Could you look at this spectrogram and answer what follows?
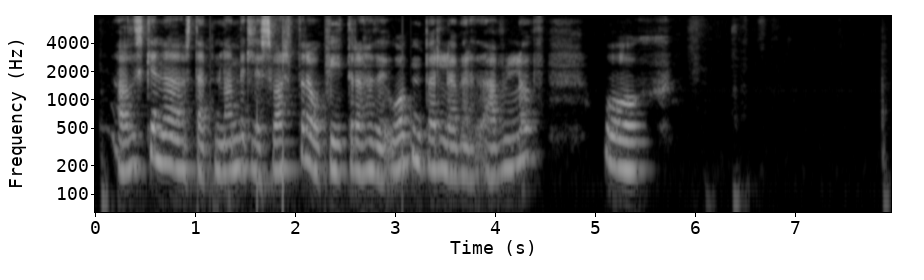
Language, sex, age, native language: Icelandic, female, 60-69, Icelandic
